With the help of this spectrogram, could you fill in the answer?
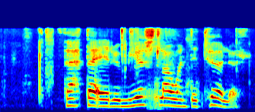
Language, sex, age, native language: Icelandic, female, 9, Icelandic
